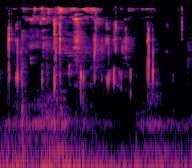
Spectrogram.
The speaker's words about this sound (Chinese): 啊，狗舌头吸溜吸溜的，舔得真起劲儿呢。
